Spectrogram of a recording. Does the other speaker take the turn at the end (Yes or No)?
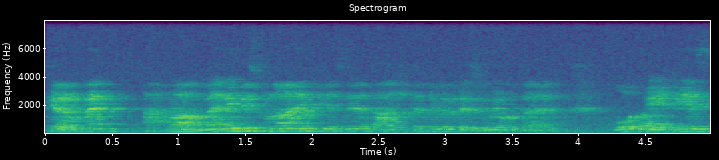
No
